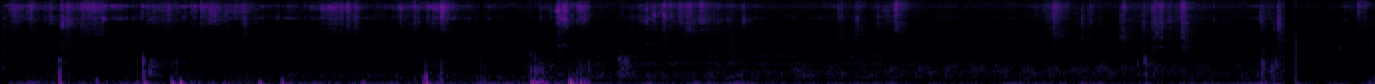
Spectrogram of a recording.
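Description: Outdoor ambience: a low wind rumble with scattered soft knocks and rustles, several in the first three seconds, fewer after that.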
